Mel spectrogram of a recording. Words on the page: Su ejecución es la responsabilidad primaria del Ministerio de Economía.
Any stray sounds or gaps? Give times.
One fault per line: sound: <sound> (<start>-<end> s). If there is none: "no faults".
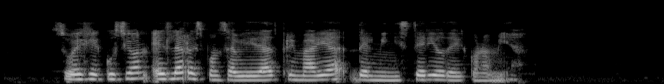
no faults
